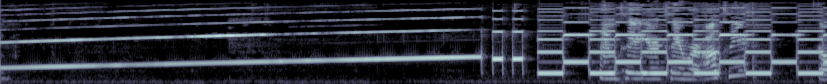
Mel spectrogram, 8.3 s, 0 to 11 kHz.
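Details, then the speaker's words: LifePak 15 defibrillator charging to 300 joules for second shock in pulseless ventricular fibrillation during CPR training demonstration: steadily rising electronic whine, then repeated ready beeps and tones; faint talk. "so all you have to do again is go ahead and hit charge he was gonna charge up to 300"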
